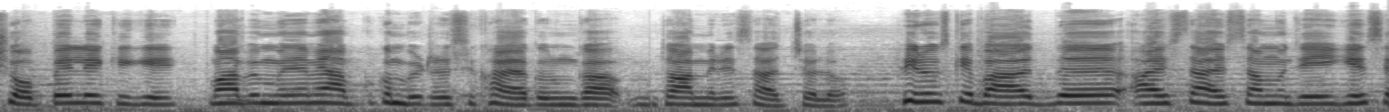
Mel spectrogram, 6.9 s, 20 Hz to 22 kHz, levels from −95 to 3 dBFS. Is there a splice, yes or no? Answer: yes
